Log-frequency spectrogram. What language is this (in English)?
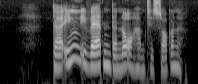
Danish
